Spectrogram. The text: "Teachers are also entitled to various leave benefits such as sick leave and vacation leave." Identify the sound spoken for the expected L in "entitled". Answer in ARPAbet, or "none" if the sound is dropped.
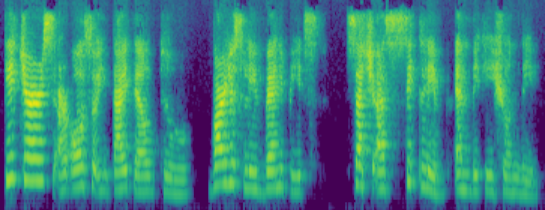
L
